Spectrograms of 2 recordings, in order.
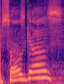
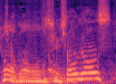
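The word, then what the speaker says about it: Czolgosz: Solzgaz? Sure. Solzgaz? You know what I'm talking about, Shark? The man who shot William McKinley? I think it's actually a CH, a Cholgals.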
